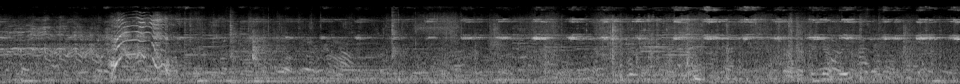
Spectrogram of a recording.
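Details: Horse at the 2011 horse fair in Trofa giving one shrill, wavering whinny early on, its tones sweeping up and down, over steady crowd chatter, clip-clopping hooves and faint background music.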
